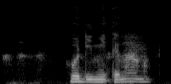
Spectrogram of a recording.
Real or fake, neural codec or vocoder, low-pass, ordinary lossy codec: fake; codec, 44.1 kHz, 2.6 kbps, DAC; none; none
